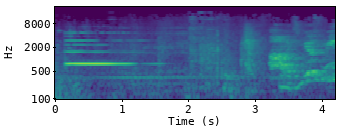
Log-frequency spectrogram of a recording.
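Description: Elevator arrival signal: one loud, steady electronic beep a little over a second long, then fading.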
